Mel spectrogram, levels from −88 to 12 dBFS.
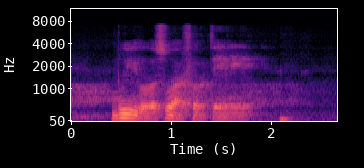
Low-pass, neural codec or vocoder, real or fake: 7.2 kHz; codec, 16 kHz, 0.8 kbps, ZipCodec; fake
